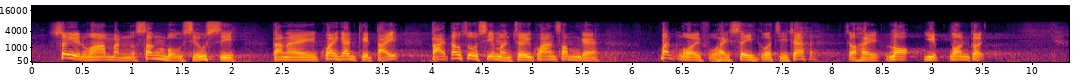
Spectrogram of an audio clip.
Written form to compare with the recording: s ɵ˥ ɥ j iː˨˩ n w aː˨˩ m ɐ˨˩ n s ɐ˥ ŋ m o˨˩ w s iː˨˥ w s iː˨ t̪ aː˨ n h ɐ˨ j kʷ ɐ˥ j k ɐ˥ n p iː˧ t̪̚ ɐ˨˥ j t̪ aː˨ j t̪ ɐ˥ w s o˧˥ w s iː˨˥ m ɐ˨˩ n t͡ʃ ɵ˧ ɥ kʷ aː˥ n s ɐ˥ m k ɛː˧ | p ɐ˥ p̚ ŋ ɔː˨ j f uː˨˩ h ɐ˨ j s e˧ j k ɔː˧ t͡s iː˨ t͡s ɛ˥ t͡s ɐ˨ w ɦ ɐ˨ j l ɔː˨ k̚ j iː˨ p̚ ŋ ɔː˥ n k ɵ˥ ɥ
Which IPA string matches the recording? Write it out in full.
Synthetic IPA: s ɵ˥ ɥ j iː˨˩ n w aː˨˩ m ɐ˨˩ n s ɐ˥ ŋ m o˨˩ w s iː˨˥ w s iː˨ t̪ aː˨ n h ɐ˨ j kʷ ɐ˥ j k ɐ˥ n k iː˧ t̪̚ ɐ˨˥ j t̪ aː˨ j t̪ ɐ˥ w s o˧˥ w s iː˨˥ m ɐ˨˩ n t͡ʃ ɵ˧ ɥ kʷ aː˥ n s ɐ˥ m k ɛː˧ | p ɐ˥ t̚ ŋ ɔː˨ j f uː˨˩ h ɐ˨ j s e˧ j k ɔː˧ t͡s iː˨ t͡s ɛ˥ t͡s ɐ˨ w ɦ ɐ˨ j l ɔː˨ k̚ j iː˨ p̚ ŋ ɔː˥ n k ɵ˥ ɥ

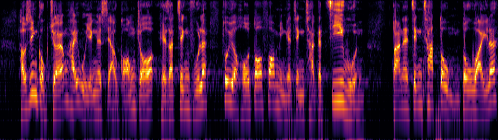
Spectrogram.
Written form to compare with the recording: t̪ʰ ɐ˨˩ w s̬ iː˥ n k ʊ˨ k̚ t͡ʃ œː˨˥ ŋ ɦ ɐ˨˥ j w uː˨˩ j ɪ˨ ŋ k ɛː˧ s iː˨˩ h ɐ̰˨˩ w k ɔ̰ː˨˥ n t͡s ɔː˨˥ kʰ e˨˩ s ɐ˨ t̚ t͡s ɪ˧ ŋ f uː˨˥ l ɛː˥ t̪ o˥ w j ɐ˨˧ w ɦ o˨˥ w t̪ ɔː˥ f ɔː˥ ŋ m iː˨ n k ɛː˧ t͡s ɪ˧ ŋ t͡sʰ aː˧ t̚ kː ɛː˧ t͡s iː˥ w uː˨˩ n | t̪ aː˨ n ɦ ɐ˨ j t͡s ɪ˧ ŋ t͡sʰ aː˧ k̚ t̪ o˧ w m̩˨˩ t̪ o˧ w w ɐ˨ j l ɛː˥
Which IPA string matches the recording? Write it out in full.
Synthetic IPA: t̪ʰ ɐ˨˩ w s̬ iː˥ n k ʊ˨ k̚ t͡ʃ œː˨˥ ŋ ɦ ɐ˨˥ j w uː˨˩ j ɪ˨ ŋ k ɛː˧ s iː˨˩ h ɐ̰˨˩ w k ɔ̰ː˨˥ ŋ t͡s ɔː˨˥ kʰ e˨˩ s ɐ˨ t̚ t͡s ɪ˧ ŋ f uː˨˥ l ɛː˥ t̪ o˥ w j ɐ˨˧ w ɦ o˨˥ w t̪ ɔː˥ f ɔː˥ ŋ m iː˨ n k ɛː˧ t͡s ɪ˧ ŋ t͡sʰ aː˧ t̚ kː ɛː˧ t͡s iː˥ w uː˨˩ n | t̪ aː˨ n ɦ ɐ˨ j t͡s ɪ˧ ŋ t͡sʰ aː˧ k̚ t̪ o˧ w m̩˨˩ t̪ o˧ w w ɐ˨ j l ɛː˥

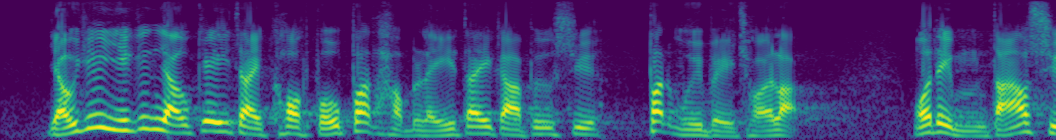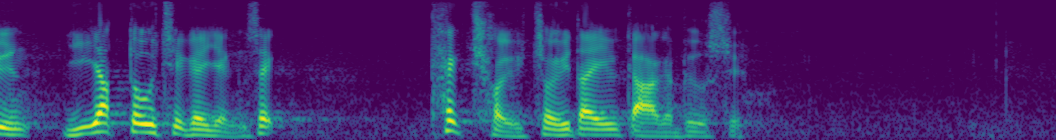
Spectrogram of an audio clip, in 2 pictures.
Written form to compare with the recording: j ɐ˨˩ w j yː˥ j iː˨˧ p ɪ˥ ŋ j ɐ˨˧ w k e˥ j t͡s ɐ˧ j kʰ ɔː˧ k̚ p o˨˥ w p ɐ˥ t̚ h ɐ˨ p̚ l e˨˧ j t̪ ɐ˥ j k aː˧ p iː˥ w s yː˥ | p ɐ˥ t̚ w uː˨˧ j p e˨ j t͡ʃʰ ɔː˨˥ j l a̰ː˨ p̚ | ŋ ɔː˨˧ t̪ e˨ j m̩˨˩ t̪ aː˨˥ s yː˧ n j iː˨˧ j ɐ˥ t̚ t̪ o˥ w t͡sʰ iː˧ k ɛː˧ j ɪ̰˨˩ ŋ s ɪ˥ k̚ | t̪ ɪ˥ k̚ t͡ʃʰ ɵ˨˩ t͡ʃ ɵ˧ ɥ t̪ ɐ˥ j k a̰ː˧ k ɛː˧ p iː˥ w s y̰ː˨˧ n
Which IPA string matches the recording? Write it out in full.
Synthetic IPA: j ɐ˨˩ w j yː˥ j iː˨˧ k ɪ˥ ŋ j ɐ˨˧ w k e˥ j t͡s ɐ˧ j kʰ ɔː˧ k̚ p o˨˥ w p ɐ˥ t̚ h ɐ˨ p̚ l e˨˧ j t̪ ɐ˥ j k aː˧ p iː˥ w s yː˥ | p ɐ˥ t̚ w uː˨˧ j p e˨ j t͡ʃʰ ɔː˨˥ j l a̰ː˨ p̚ | ŋ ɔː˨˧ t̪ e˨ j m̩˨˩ t̪ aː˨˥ s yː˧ n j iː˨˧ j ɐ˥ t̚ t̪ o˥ w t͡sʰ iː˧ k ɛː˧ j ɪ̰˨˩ ŋ s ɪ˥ k̚ | t̪ʰ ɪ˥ k̚ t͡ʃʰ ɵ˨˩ t͡ʃ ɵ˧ ɥ t̪ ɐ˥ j k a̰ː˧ k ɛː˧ p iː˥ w s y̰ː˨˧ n

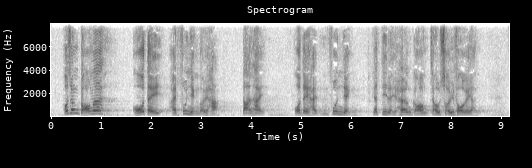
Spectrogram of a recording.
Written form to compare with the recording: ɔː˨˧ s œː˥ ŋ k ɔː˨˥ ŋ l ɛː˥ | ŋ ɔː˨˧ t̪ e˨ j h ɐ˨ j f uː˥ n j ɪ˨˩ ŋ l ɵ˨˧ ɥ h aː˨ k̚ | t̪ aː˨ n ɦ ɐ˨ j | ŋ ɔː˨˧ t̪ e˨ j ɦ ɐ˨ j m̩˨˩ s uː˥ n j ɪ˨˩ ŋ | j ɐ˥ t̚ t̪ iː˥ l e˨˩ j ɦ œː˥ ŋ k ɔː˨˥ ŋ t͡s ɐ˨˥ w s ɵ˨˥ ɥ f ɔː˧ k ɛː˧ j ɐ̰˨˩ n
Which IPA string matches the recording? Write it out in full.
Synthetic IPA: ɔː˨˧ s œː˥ ŋ k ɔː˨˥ ŋ l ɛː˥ | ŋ ɔː˨˧ t̪ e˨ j h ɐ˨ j f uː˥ n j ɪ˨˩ ŋ l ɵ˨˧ ɥ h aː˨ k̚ | t̪ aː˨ n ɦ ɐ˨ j | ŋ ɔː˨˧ t̪ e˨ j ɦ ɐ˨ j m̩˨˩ f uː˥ n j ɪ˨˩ ŋ | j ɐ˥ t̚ t̪ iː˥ l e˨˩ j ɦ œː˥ ŋ k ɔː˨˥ ŋ t͡s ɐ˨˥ w s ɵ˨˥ ɥ f ɔː˧ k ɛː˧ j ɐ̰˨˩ n

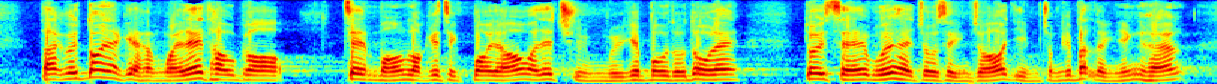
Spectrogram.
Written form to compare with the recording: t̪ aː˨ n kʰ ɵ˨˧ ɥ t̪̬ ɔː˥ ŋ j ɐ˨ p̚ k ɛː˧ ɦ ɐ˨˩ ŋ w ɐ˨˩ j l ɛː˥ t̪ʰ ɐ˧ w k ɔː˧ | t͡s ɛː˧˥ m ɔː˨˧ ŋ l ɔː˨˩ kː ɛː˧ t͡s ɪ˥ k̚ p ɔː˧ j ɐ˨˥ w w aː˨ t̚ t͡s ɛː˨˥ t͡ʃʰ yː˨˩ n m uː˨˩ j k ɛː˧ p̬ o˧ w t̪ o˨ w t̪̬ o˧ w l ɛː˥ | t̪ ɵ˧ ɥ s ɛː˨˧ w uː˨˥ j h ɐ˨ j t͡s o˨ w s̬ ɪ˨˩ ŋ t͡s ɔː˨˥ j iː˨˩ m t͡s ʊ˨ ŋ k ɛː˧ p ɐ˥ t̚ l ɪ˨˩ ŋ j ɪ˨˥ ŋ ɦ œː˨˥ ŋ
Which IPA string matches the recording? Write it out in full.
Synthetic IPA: t̪ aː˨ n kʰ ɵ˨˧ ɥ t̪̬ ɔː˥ ŋ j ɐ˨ t̚ k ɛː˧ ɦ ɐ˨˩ ŋ w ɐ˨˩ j l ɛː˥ t̪ʰ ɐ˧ w k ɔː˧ | t͡s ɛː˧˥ m ɔː˨˧ ŋ l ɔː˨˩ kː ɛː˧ t͡s ɪ˨ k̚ p ɔː˧ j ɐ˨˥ w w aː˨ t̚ t͡s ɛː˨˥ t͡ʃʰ yː˨˩ n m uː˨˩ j k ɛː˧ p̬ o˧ w t̪ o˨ w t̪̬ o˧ w l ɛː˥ | t̪ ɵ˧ ɥ s ɛː˨˧ w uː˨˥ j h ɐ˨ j t͡s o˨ w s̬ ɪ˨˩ ŋ t͡s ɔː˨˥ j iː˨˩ m t͡s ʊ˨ ŋ k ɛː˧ p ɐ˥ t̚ l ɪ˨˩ ŋ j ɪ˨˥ ŋ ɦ œː˨˥ ŋ

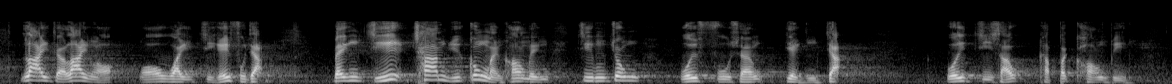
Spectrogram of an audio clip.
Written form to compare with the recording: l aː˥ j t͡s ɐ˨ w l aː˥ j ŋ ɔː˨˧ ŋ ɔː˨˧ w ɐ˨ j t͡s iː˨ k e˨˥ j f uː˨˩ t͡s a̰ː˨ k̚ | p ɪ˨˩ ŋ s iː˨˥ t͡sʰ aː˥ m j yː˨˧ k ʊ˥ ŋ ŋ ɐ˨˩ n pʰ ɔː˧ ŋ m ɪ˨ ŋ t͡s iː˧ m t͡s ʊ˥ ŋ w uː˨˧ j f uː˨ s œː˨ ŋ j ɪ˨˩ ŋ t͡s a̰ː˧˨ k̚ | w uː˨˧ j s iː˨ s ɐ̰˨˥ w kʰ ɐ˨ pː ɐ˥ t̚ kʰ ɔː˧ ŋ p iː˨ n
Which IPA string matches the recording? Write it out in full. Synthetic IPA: l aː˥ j t͡s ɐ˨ w l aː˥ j ŋ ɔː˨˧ ŋ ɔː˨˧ w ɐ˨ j t͡s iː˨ k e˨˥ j f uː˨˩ t͡s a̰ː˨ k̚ | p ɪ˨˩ ŋ t͡s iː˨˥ t͡sʰ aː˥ m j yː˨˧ k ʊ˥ ŋ m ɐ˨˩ n kʰ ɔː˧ ŋ m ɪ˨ ŋ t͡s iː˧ m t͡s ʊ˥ ŋ w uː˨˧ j f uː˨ s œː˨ ŋ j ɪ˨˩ ŋ t͡s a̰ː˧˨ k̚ | w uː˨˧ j t͡s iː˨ s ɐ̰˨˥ w kʰ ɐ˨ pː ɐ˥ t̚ kʰ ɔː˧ ŋ p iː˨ n

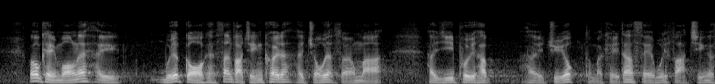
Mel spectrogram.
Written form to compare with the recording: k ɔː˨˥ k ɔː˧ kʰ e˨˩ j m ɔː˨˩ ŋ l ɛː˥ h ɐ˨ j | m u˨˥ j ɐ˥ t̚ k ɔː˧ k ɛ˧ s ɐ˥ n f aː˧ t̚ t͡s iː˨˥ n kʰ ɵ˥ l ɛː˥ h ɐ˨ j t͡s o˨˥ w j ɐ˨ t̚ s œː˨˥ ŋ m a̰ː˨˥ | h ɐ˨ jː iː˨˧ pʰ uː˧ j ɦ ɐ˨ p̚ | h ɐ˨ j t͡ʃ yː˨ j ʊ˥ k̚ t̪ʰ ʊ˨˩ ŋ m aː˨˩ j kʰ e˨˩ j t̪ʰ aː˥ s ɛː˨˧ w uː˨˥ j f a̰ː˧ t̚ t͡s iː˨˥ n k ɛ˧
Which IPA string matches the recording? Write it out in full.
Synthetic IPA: k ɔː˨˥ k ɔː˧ kʰ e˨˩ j m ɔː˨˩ ŋ l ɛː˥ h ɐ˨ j | m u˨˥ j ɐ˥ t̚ k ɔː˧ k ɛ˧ s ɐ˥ n f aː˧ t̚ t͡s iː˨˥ n kʰ ɵ˥ l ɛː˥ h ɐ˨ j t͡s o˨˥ w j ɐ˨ t̚ s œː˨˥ ŋ m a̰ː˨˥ | h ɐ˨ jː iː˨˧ pʰ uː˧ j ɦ ɐ˨ p̚ | h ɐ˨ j t͡ʃ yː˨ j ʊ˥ k̚ t̪ʰ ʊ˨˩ ŋ m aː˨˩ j kʰ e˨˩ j t̪ʰ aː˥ s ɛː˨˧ w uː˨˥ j f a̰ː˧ t̚ t͡s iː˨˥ n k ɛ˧

